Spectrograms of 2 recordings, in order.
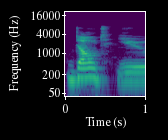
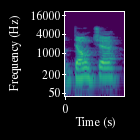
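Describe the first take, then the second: First: The two words are kept separate, without ch. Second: The t and y merge into a ch sound. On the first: "You're going to separate those words" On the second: "We often make the ch sound"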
